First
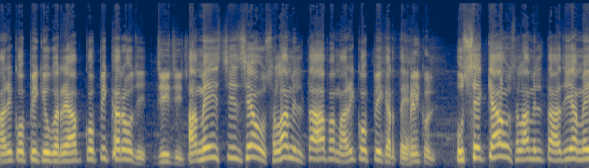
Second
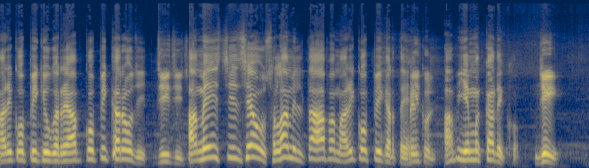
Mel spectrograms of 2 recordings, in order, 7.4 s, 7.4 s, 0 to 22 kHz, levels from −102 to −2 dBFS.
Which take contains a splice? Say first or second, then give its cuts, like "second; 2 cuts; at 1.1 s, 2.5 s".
second; 1 cut; at 5.5 s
